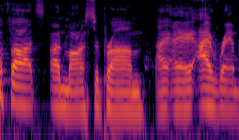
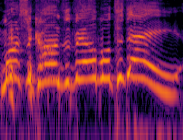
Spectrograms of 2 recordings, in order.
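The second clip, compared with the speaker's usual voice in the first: high, loud excited cry; 4 dB louder than usual. Real, not acted. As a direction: shout the news with glee. Excited at news.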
